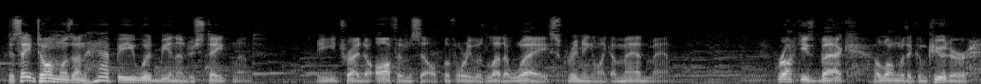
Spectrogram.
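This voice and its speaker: An actor playing a tough, laconic action hero in an audio drama, with a dry, understated manner. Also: male voice, very deep voice, fairly bright tone, heavily acted.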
